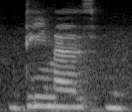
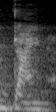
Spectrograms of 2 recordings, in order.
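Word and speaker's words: Dinah: The biblical text never says she is Dena's child. I know some of you call her Dina, okay? But the correct p pronunciation is dena.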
